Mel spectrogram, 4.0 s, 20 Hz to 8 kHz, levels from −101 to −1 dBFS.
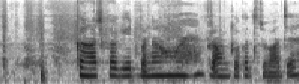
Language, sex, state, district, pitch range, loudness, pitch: Hindi, male, Chhattisgarh, Raipur, 220-235 Hz, -19 LUFS, 230 Hz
